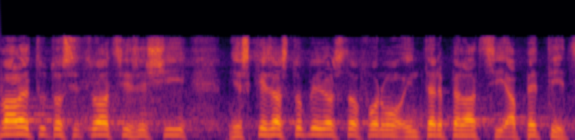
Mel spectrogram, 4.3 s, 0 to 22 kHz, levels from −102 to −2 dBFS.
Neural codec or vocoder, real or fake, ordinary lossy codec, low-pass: none; real; Opus, 64 kbps; 7.2 kHz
